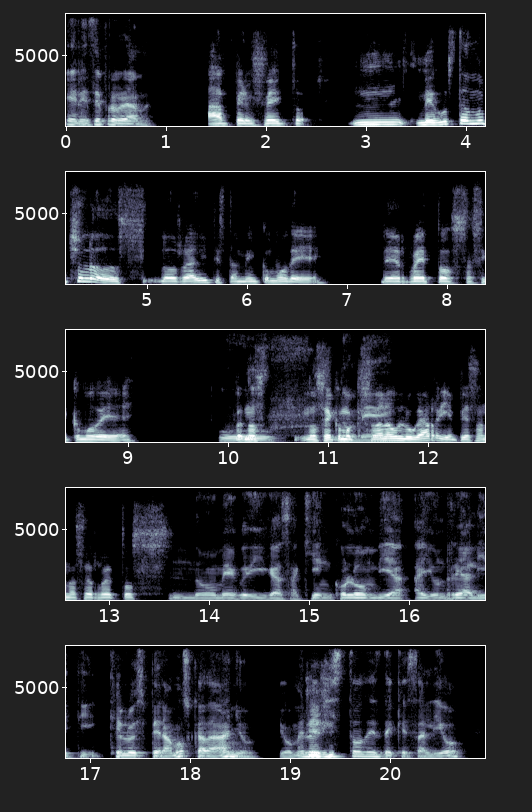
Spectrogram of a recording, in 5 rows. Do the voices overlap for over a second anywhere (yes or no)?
yes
